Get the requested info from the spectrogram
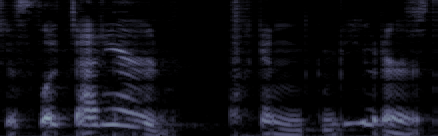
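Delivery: petulant, whiny, complaining tone. Complaining that the other player cheated by looking it up: whining. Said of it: "Stop whining".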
